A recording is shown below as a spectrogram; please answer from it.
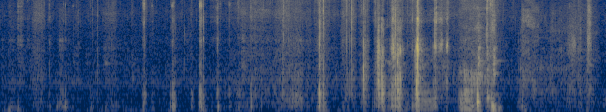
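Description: Small dug-up hinged metal tin being worked and pried open by hand: a run of irregular clicks and scrapes of metal, sparse at first and densest and loudest about three to five seconds in.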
